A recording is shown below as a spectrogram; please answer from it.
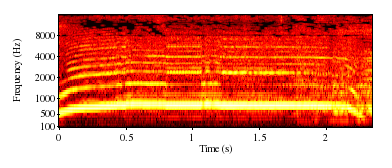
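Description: One loud, long high-pitched whoop from a single voice close by, rising into the note at once, holding it steady for about two seconds and dropping away at the end.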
